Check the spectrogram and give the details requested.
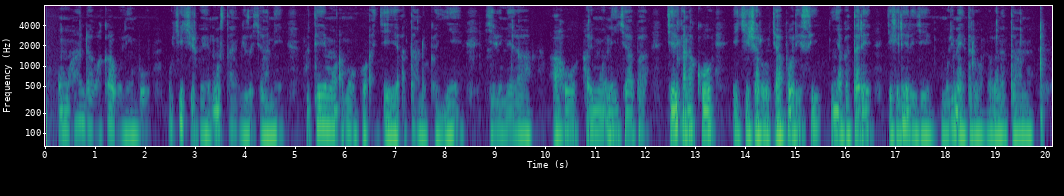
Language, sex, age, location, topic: Kinyarwanda, female, 25-35, Nyagatare, government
